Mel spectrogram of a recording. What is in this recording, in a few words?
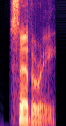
"servery", British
